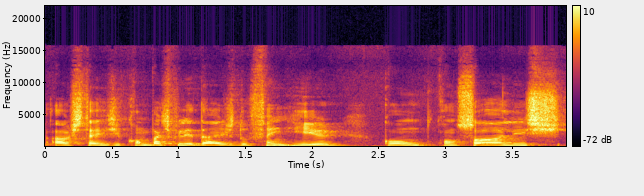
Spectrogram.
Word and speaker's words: Fenrir: Eu chamo o dispositivo de FenrIR. E tá errado, pelo que eu pesquisei, a pronúncia correta seria FenrIR.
